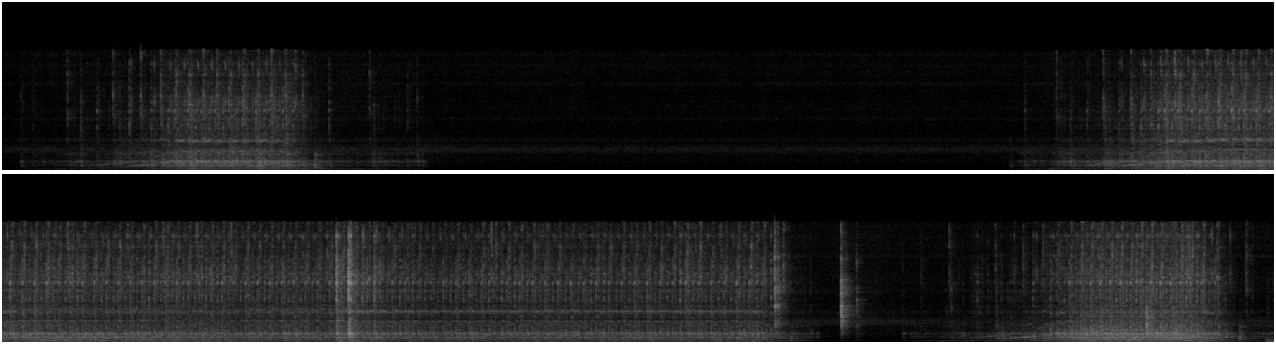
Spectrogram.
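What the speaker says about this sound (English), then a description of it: "sew this seam with the quarter inch seam allowance" A sewing machine stitching a quarter-inch seam on a traditional quilt block, fast whirring runs that start and stop in bursts, separated by quiet pauses.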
